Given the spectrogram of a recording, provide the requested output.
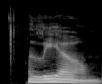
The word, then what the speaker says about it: Liot: just like to say well you know how to pronounce ballet and then all of a sudden it makes sense Leo yeah there you go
